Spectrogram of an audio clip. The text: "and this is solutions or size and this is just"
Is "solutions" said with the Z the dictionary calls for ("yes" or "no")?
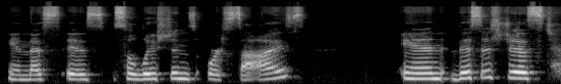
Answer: yes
